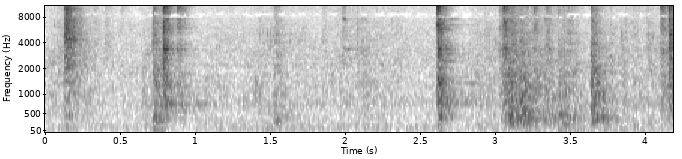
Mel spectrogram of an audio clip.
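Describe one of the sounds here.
Water splashes into a metal sink.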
